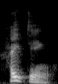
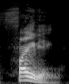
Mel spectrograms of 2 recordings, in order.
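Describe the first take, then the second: First: It is said with a Korean accent. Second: It is said with a plain English accent.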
